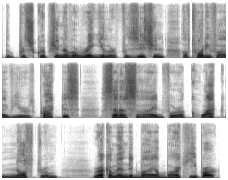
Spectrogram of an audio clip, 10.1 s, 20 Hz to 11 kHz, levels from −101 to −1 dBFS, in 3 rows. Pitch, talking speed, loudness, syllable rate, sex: 175 Hz, 130 wpm, -19 LUFS, 4.4 syllables/s, male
